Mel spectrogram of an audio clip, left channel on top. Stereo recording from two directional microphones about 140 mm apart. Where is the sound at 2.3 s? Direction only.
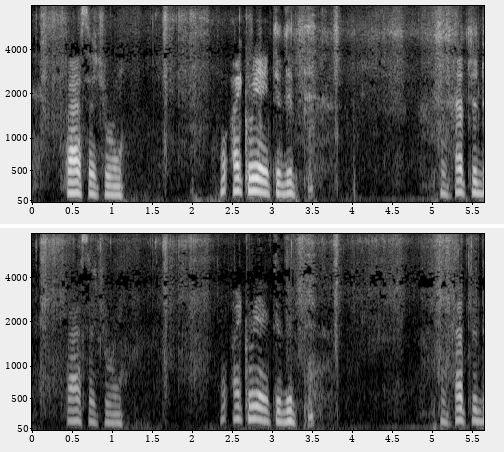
30° left (ahead or behind).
